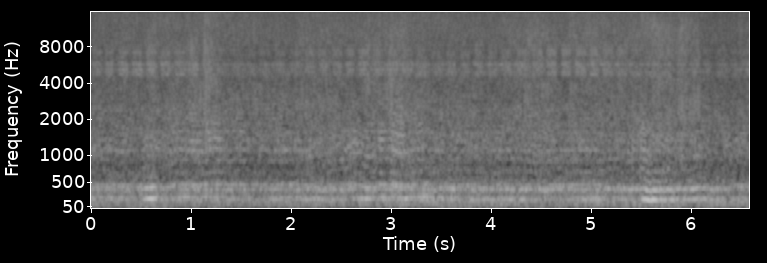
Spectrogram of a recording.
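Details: Honeybee swarm pouring out of its hive, a dense continuous buzz of many bees with steady low hum bands and brief louder passes of single bees near the start and end.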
